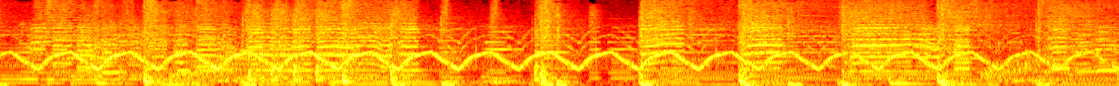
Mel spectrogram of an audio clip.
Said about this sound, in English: And those sirens took me a little by surprise. Because Driving in the car. I was not speeding. And I was like, why could I be? Oh, no, that's on the radio.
